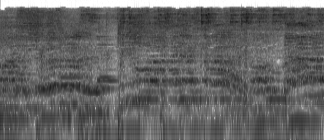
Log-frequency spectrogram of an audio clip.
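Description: Gospel praise-and-worship song: women's voices singing over backing music with steady bass notes and a regular drum beat, with tambourines shaken along.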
